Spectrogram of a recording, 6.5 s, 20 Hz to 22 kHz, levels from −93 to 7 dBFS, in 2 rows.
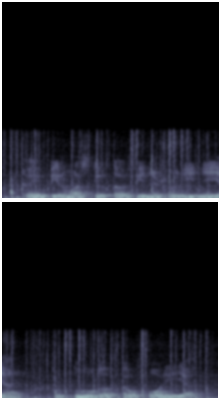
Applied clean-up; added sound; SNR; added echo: none; Typing; 13 dB; reverberation time 0.8 s.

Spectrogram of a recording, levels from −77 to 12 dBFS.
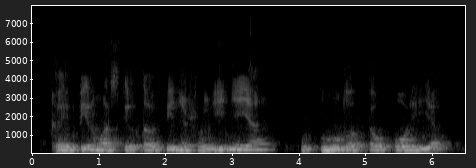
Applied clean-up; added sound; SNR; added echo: neural separator model SepFormer DNS4.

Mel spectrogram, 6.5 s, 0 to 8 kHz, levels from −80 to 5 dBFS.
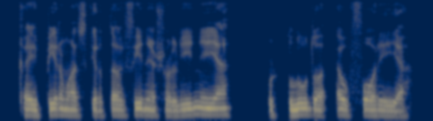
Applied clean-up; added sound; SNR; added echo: none; none; none; none.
